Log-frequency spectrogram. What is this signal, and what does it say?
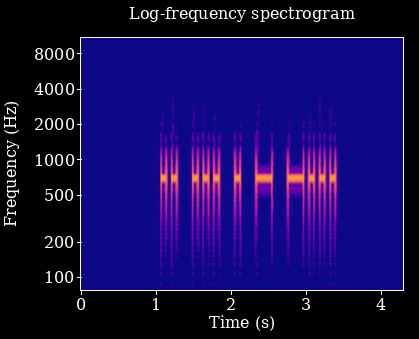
Morse code, heard as a keyed tone, about 17 wpm, 700 Hz. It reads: ISETB
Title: Five Challenging Letter-Number Combinations 17wpm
